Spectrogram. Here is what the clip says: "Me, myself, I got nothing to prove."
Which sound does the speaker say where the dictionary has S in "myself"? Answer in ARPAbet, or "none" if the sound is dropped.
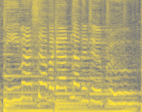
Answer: SH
